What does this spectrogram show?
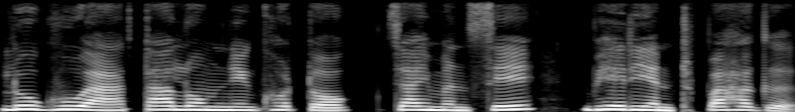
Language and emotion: Bodo, neutral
